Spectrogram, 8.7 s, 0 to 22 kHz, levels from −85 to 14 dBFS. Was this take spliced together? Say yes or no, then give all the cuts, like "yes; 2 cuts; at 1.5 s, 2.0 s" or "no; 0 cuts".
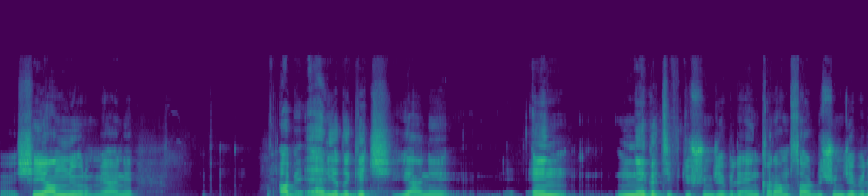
no; 0 cuts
